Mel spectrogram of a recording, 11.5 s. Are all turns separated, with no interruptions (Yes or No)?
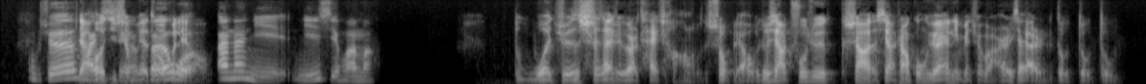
No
